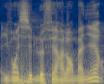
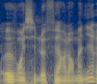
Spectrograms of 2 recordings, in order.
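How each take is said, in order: First: Said in the usual way. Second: Quick retake with eux stressed; correcting himself, pushing "eux" forward. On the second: Shown as a demonstration. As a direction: lean on "eux", then rush the rest. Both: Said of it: "non, eux".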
